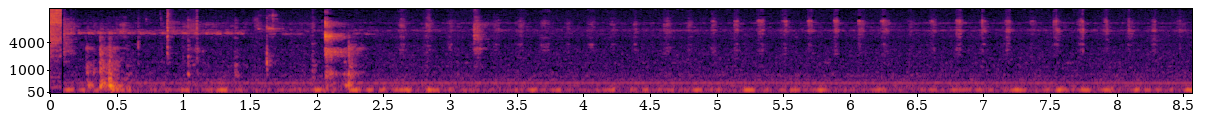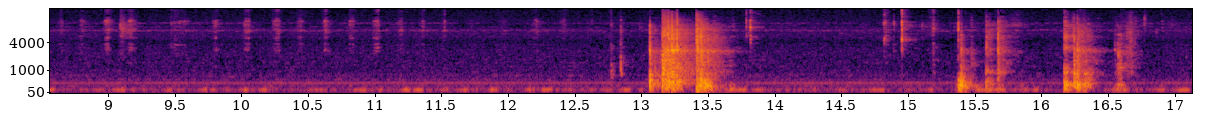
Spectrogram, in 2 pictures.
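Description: Small handling noises of tools and vape parts on a table: scattered faint clicks and ticks, a louder clatter about 13 seconds in, and a few more knocks near the end, over a faint steady hum.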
